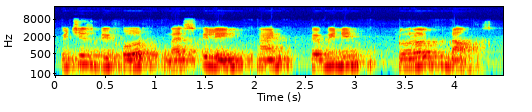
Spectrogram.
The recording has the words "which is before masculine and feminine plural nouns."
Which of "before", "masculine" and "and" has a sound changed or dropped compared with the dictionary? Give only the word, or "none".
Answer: none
